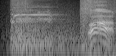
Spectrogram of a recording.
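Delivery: high, loud playful "Ah!"; mock scream. Real, not acted. Gamer copying a screaming bird, sudden playful shriek. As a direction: echo the bird's scream for fun. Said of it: "so I decided to scream".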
